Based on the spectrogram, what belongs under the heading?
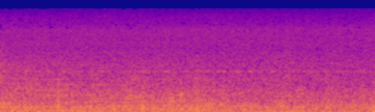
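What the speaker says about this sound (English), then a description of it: "this is a actual proper thunderstorm with the super bright lightning that has delay on the thunder" Thunderstorm in the dinosaur survival game The Isle: low rumbling thunder rolls steadily beneath a constant wash of rain and wind, fairly faint and unbroken, with no talking.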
